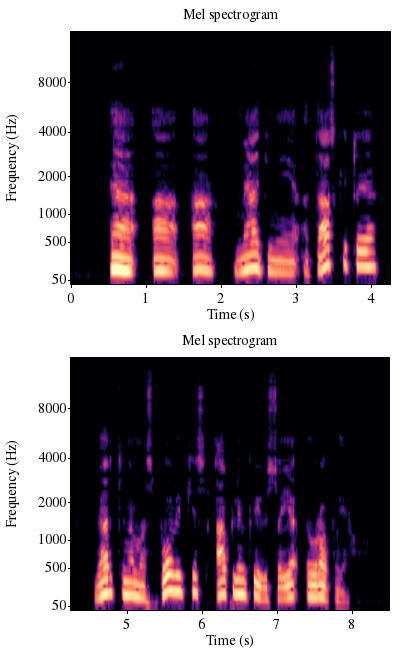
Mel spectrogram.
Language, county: Lithuanian, Kaunas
